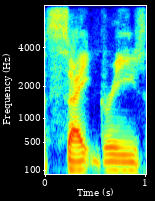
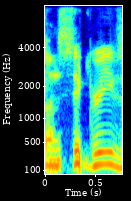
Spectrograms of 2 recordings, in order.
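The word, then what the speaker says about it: Sitgreaves: in the Site Greavves, I think it's how you say it. National Forest, which is S Greavves or Sight Greavves. Yeah, S Greavves. Yeah, because I guess there's no E in it.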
